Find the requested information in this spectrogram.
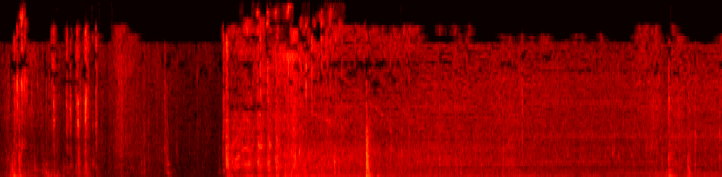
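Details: A vehicle engine starts and idles, with no animal sounds heard.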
